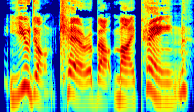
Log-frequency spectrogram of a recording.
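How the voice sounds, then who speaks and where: A narrator putting on a high, yearning succubus servant. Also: animated, slow pace, gravelly, bright, forceful tone, no room sound, studio quality, exaggerated voice. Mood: wounded, devoted. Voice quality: high, sighing, purring. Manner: submissive, pleading, wounded. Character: devoted, yearning female winged succubus servant.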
